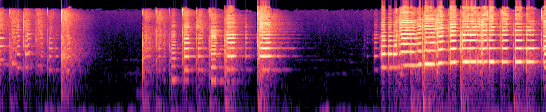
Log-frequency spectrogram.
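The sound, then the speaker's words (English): Celtic fiddle playing in short bursts of bright, harmonically rich notes separated by brief pauses, then a louder, sustained run of bowed tones that rises slightly in pitch. No voices. “And then more familiar Celtic fiddle tones.”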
